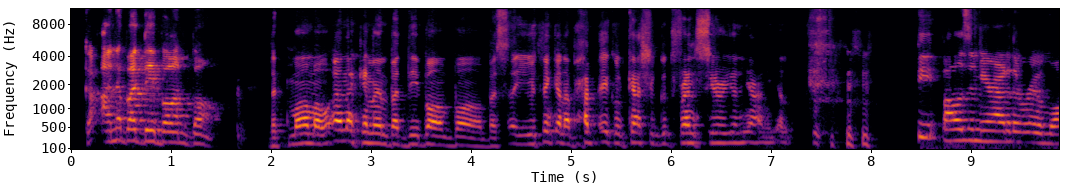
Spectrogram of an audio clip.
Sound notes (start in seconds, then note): 0.2 speaks in foreign language; 2.3 speaking in foreign language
